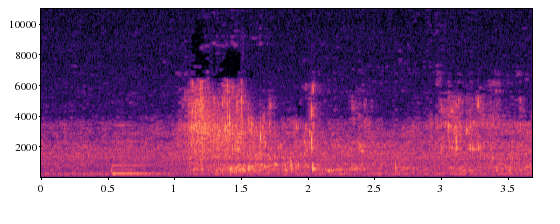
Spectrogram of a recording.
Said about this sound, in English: You dive down to the bottom of the lake.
